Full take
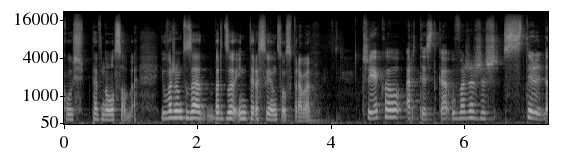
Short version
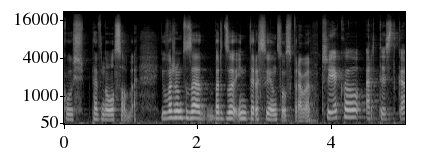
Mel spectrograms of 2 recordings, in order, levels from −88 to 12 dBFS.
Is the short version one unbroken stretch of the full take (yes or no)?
no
